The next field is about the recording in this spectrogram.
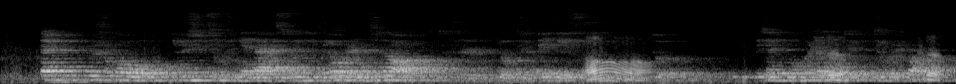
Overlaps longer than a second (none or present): none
